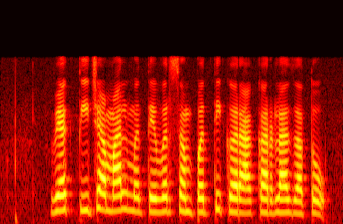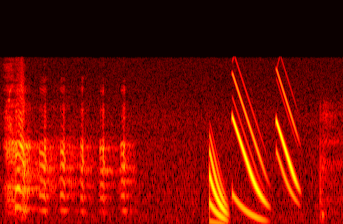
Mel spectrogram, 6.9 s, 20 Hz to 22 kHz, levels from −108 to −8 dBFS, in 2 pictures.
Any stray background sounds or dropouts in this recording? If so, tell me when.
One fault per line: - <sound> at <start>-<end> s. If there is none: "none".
- laugh at 3.4-4.8 s
- chirp at 5.5-6.4 s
